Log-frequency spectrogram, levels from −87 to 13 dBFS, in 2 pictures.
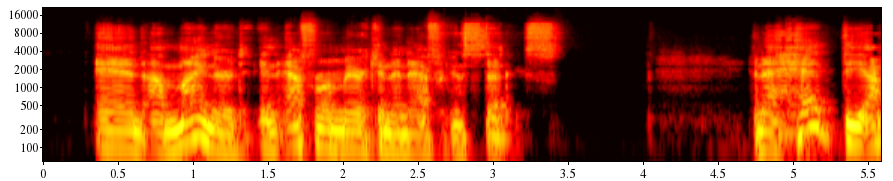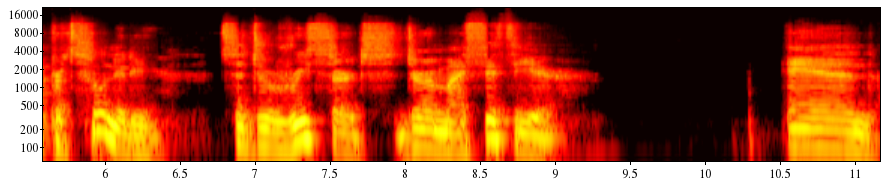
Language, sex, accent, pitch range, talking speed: English, male, American, 90-125 Hz, 115 wpm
